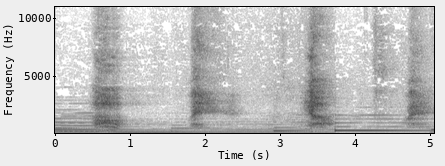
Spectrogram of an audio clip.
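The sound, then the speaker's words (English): A voice imitates breathing with slow, alternating inhales and exhales. Four airy, breathy rushes sound over a sustained, steady tonal drone. “imitates the natural act of breathing as you inhale and exhale. So this is how YHWH sounds like.”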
